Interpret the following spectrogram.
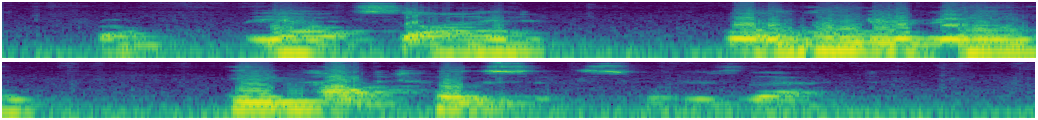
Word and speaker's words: apoptosis: When I was in graduate school, we didn't quite know how to pronounce the term. He pronounced it apoptosis.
